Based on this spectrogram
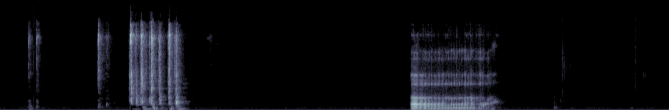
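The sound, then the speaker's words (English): A couple of isolated key clicks, then a quick flurry of typing on a computer keyboard while searching Google for a dice roller, followed after a pause by a loud, drawn-out belch. No talking. “I gotta fucking Google the dice roller.”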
